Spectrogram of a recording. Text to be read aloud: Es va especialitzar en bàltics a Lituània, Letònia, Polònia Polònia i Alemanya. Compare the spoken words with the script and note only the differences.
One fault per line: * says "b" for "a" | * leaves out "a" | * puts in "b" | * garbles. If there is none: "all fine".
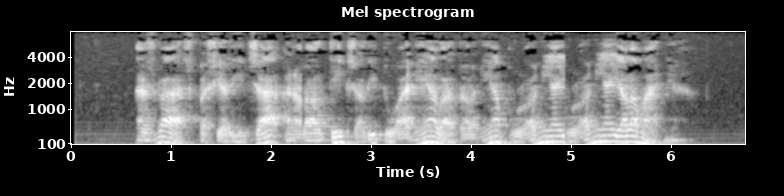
all fine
